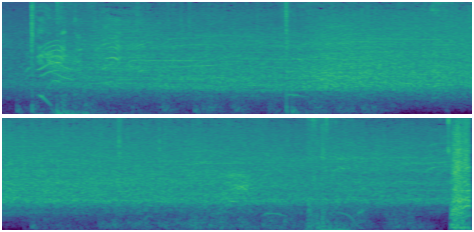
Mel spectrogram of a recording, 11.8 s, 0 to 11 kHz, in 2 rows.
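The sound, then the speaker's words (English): Heavy body-slam thuds from a WWE 2K23 wrestling video game, a few dull impacts scattered through continuous crowd roar, with a commentator talking over the action. “Power slam by Jey Uso.”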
